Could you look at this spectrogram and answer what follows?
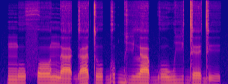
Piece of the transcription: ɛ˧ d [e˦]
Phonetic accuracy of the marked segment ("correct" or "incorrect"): incorrect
